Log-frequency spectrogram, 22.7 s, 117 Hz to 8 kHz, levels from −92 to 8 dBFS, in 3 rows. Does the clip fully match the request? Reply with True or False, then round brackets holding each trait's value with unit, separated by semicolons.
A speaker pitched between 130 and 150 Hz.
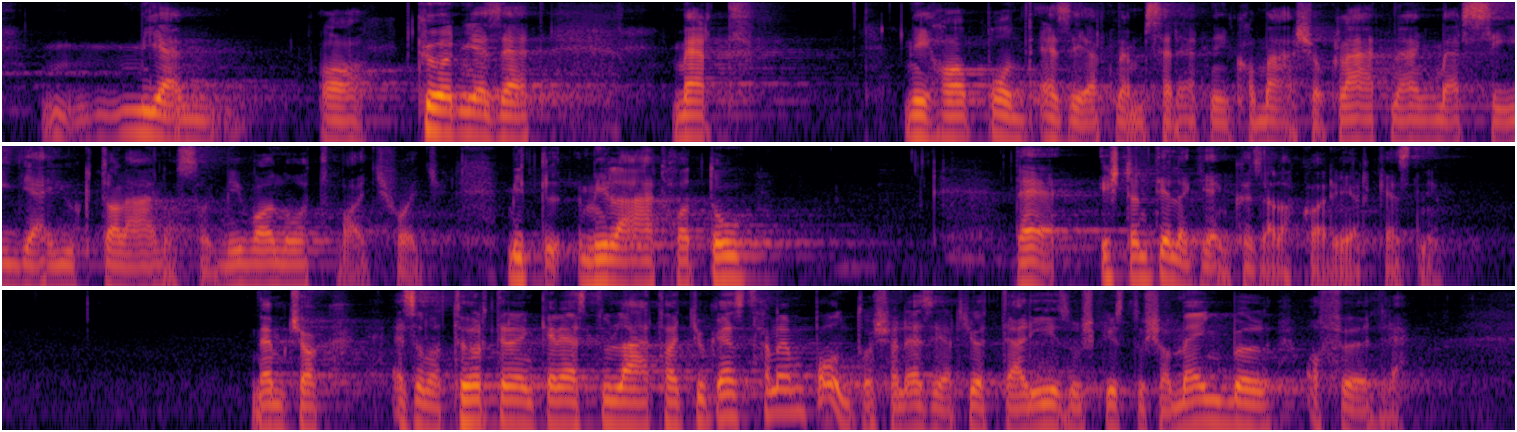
True (135 Hz)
